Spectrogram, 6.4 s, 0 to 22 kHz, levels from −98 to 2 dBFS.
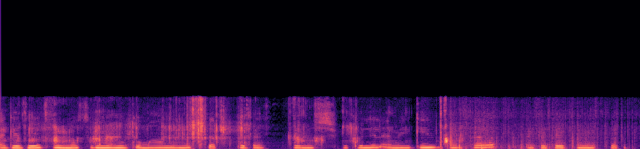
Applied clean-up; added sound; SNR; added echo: neural mask model RNNoise.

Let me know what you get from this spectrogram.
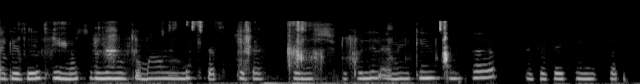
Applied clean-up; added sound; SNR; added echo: neural mask model Resemble Enhance denoiser.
